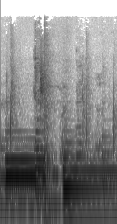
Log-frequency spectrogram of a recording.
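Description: Acoustic guitar strummed in two chords, each struck once and left to ring, a little over a second apart.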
